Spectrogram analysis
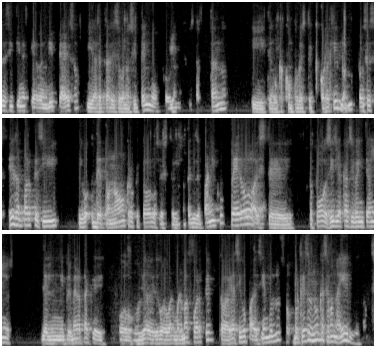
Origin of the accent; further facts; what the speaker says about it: Xalapa, Veracruz, Mexico; born there; also born or lived in Tantoyuca; me regresé a Tontoyuca, de donde yo nací aquí en Jalapa, pero viví en Tontoyuca. Estuve un año en el 2010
